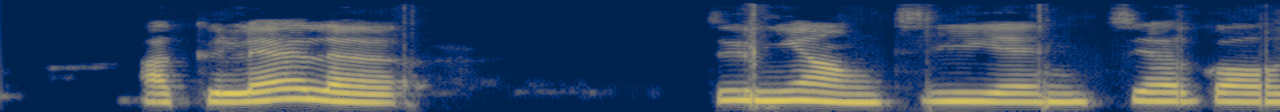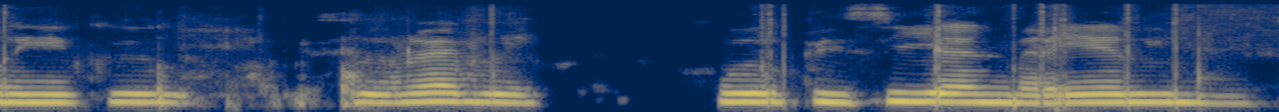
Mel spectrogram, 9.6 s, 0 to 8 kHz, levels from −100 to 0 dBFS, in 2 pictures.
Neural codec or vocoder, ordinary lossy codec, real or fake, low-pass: codec, 16 kHz, 4 kbps, X-Codec, WavLM features, trained on Multilingual LibriSpeech; MP3, 64 kbps; fake; 7.2 kHz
